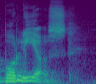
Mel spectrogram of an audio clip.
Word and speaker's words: bolillo: In Mexico, they're called bolillos.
